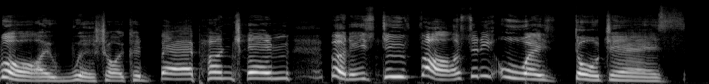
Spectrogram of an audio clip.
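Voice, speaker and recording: A put-on character voice moves at a very slow pace with a fairly high pitch and very wide pitch swings. The recording is very clean, with a silent background. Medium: read story.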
